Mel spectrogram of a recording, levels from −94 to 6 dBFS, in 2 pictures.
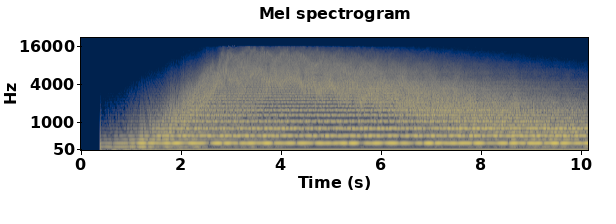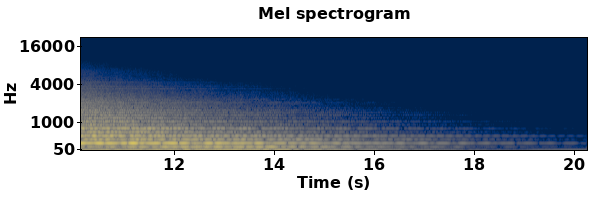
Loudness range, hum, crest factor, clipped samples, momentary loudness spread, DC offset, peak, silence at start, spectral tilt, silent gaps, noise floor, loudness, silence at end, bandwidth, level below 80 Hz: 13 LU; none; 16 dB; under 0.1%; 16 LU; 3%; -2 dBFS; 0 s; -4 dB/octave; none; -71 dBFS; -17 LUFS; 0 s; 15 kHz; -54 dBFS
